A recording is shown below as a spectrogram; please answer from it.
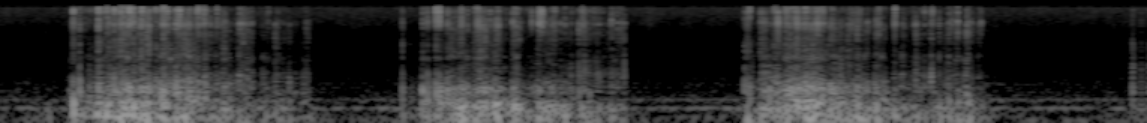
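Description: Long nails scratch both sides of a gold rhinestone-studded clutch wallet standing upright. Three quiet bursts of dense, gritty scratching rise and fade, heavy in low rumble with a faint bright hiss, separated by short near-silent gaps.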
